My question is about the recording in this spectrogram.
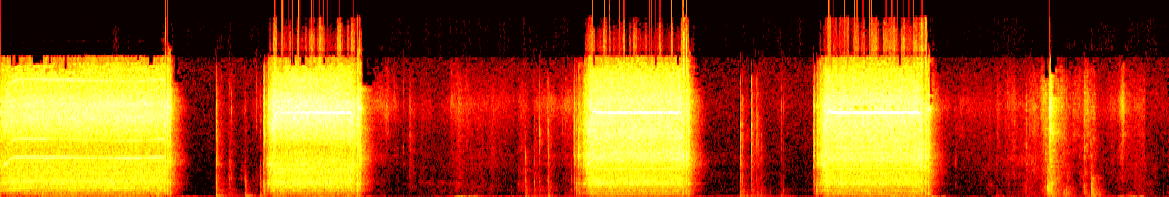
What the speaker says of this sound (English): Then get a self-centering drill bit.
